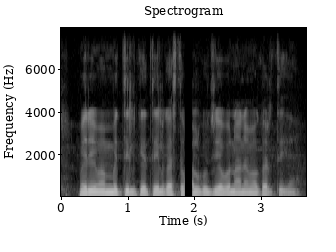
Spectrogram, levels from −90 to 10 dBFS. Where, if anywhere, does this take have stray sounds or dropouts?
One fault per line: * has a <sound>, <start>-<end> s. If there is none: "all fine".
* has a dropout, 1.8-2.0 s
